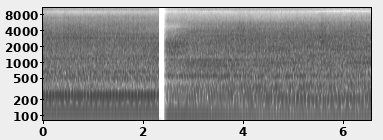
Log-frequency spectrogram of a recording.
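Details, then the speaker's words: 1966 IH 1206 Wheatland diesel tractor on dyno after head gasket repair, warm, throttled back from 75% load to cool down; steady drone with brief dropout, then smooth consistent running; normal partial-load running. "we're doing good let's go take some St off here that's Full Throttle about 75% load"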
